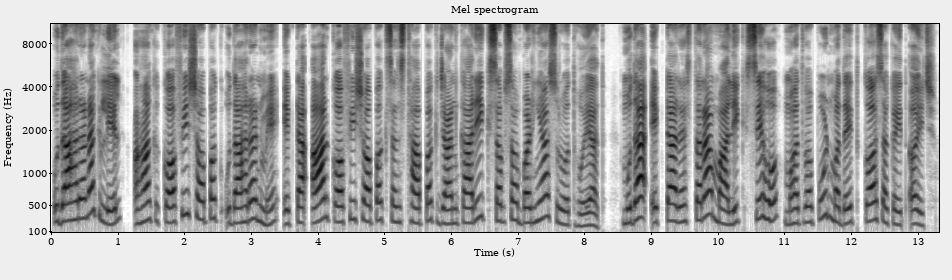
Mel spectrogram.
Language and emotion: Maithili, neutral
